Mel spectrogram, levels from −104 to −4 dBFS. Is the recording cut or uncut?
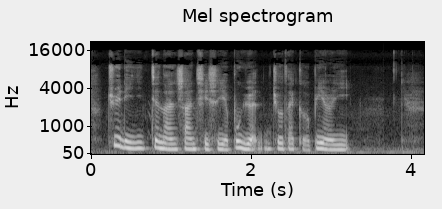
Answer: uncut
